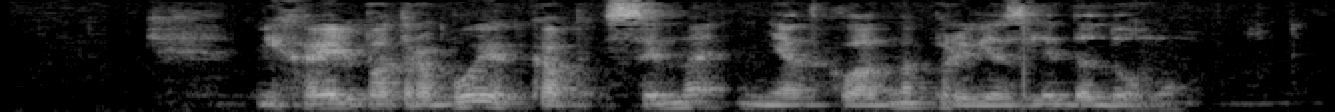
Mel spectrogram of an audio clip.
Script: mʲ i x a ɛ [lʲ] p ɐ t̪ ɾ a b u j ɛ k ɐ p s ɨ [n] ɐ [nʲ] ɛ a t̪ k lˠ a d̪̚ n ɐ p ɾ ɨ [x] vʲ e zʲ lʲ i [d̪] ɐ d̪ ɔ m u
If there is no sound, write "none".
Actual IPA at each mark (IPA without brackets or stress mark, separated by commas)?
lʲ, n, nʲ, none, d̪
